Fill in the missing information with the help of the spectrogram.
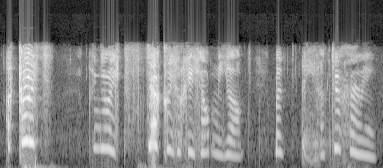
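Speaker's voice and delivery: high filly voice bursting with an idea; a filly who just got it; young filly Dinky, sudden idea. A narrator's reading. Filly hitting on an idea, high and excited.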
